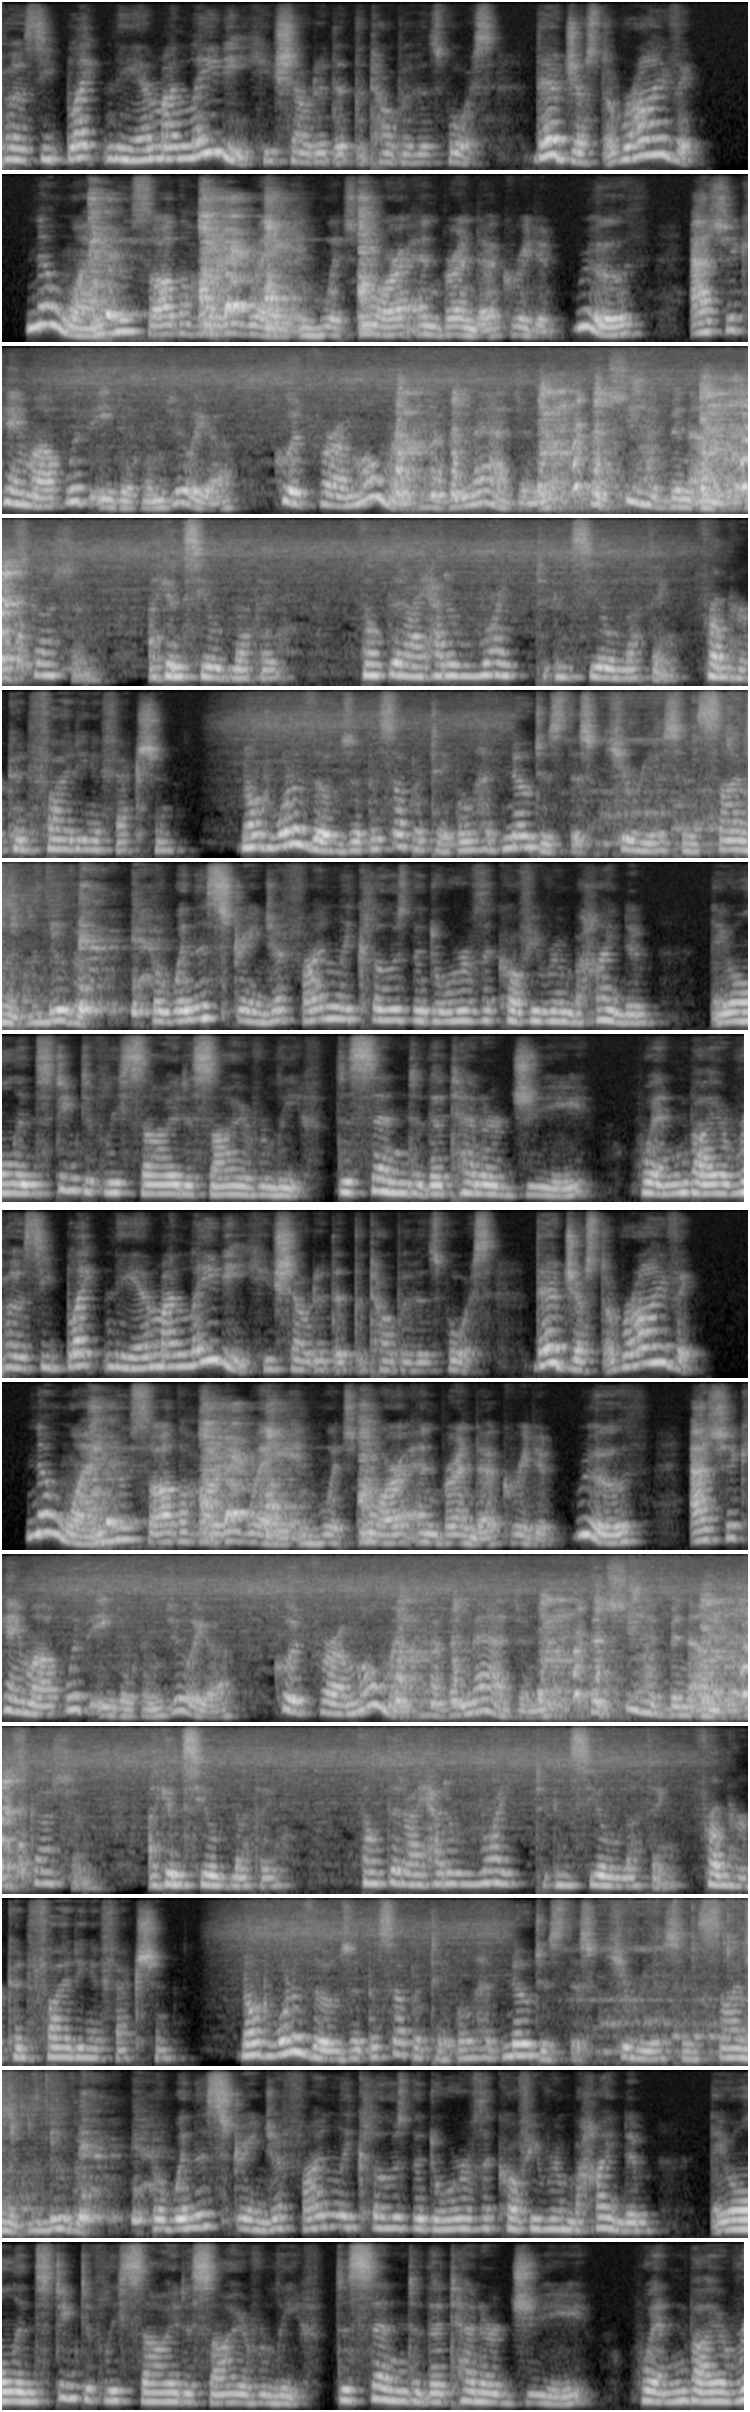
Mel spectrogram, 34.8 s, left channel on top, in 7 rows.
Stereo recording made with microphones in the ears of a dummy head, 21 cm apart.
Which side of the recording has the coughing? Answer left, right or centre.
left.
